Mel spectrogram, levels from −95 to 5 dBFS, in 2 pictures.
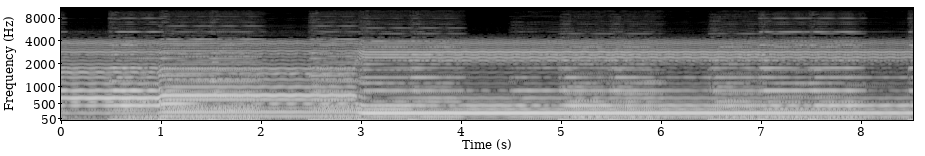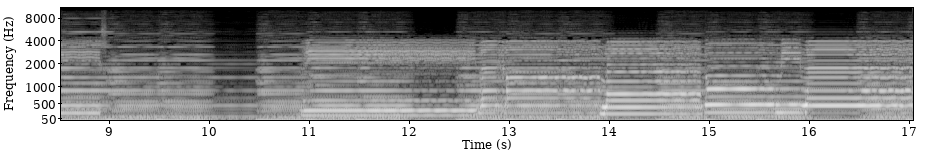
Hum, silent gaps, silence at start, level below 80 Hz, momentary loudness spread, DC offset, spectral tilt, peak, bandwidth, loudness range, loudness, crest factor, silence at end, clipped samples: none; none; 0 s; -34 dBFS; 10 LU; 5%; -7.5 dB/octave; 0 dBFS; 8.4 kHz; 6 LU; -15 LUFS; 14 dB; 0 s; under 0.1%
